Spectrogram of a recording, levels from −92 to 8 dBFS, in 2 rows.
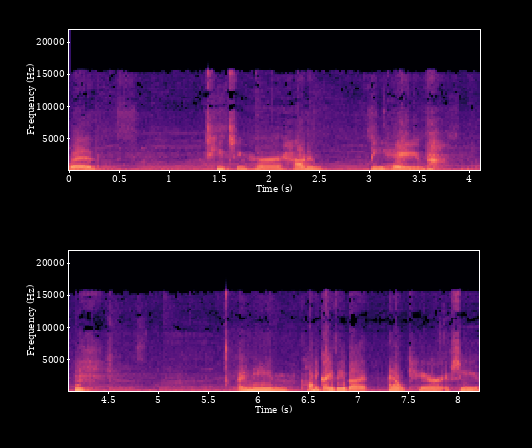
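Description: From 6.46 s to the end at 8.21 s, the audio runs about 1.7 times faster while its pitch holds steady, a time-stretched section. It was likely squeezed in software to fit a set length, with short slices dropped and the remainder spliced together. The pace lurches forward and sounds rushed. On a spectrogram, the frequency bands stay at the same heights while events crowd closer in time.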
